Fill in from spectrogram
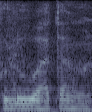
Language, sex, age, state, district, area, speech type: Gujarati, male, 45-60, Gujarat, Junagadh, rural, spontaneous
